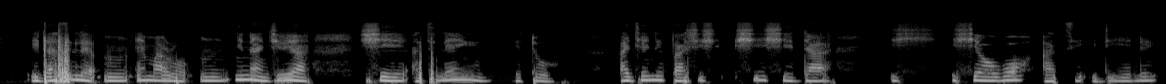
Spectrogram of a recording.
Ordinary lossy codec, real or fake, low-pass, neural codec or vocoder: none; real; 7.2 kHz; none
